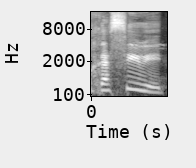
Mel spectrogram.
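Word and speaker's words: Łukasiewicz: Did I say it right? Thank you. Lukasiewicz. Thank you, Camille.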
